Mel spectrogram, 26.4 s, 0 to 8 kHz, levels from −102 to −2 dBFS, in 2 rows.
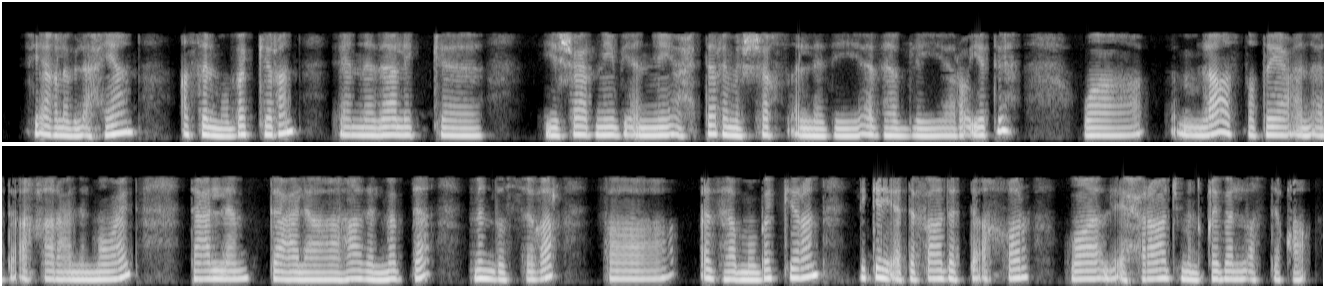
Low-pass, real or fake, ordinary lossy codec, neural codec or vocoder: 7.2 kHz; real; AAC, 16 kbps; none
